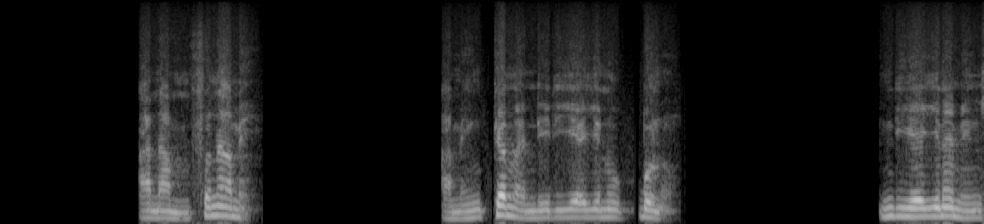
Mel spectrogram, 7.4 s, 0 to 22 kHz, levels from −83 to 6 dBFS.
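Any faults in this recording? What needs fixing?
The speech carries 1-bit DFPWM compression for its whole length. Each sample holds a single bit nudging an adaptive level up or down, so heavy broadband quantisation noise coats everything. The result is fuzzy and crackly, with the treble lost under hiss, which fits a 48 kbps stream. To prevent it, keep the source in a multi-bit format such as 16-bit PCM or a perceptual codec at adequate bitrate instead of DFPWM.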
